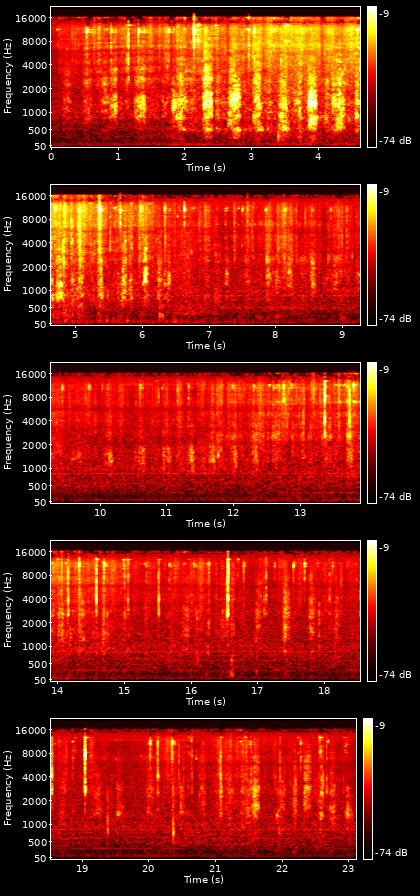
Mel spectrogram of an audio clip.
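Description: Dog panting in quick, rhythmic breaths for the first few seconds, then only faint rustling and scattered small clicks.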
